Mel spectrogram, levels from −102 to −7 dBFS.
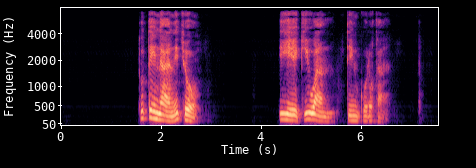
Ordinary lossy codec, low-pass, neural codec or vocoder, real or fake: MP3, 64 kbps; 7.2 kHz; codec, 16 kHz, 8 kbps, FreqCodec, smaller model; fake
